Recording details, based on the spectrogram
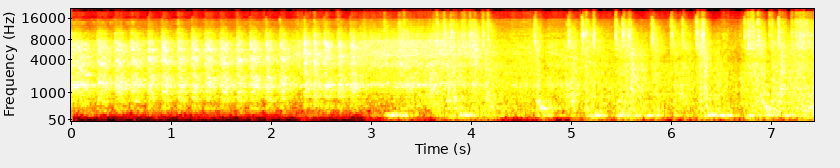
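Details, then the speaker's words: GM Vortec engine project, petrol, first start after fixing the missing fuel pump ground, no coolant in it: starter churns about three seconds, then the engine fires and settles into an even, steady run. "it's alive and you heard it that's how it was no room very well"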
